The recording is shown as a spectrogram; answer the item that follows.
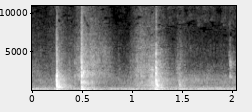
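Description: Three sharp knocks in a kitchen: two quick ones close together, then a third about a second in, from things being handled on the counter.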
